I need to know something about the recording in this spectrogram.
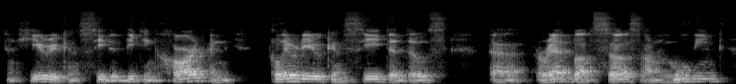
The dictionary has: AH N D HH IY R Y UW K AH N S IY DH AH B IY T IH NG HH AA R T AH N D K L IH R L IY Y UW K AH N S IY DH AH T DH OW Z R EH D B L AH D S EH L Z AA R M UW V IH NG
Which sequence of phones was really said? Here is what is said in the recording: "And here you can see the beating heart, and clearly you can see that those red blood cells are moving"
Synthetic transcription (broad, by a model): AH N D HH IY R Y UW K AH N S IY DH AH B IY T IH NG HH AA R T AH N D K L IH R L IY Y UW K AH N S IY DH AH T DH OW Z R EH D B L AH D S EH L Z AA R M UW V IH NG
